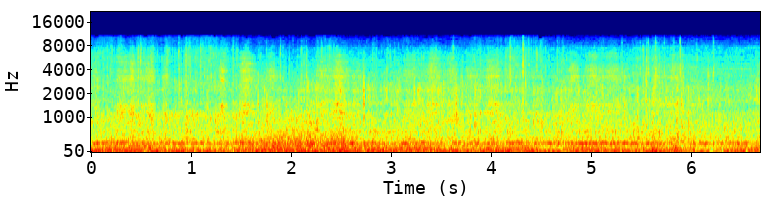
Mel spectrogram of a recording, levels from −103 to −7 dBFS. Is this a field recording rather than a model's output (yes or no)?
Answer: yes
